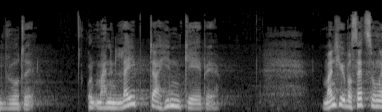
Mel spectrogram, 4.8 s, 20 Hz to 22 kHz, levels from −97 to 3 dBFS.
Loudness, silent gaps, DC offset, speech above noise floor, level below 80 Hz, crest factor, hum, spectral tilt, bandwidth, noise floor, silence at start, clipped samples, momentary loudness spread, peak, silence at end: -28 LUFS; none; under 0.1%; 35 dB; -70 dBFS; 22 dB; none; -5.5 dB/octave; 15 kHz; -62 dBFS; 0 s; under 0.1%; 21 LU; -8 dBFS; 0 s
